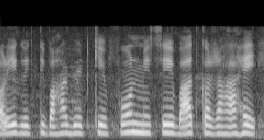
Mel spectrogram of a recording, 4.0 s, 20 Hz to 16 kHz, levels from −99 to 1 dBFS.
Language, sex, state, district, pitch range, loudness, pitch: Hindi, female, West Bengal, Alipurduar, 200-220 Hz, -17 LUFS, 210 Hz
